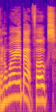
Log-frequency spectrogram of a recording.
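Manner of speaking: loud high calling out. A hurt man calls out to a concerned crowd, shouting. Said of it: "he shouted above the low din of concern".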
